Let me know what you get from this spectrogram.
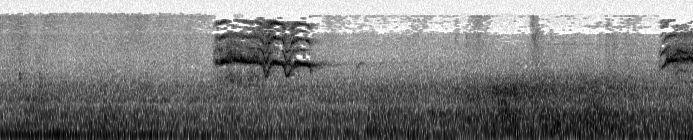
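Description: Bird calls over steady background noise: a short cluster of high chirps about two seconds in, and another near the end.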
